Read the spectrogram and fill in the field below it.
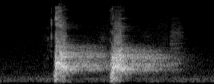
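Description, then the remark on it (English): A dog barks on command, letting out two loud barks about half a second apart, the second one stretching into a longer, drawn-out woof before fading. No one speaks. “Sit. Got it. Speak.”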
